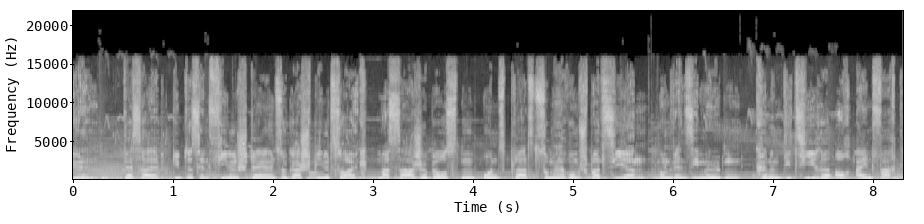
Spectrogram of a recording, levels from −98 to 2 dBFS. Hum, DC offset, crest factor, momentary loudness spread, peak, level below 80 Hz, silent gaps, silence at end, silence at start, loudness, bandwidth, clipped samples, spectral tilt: none; under 0.1%; 8 dB; 3 LU; -6 dBFS; -28 dBFS; none; 0 s; 0 s; -14 LUFS; 17.5 kHz; under 0.1%; -4 dB/octave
